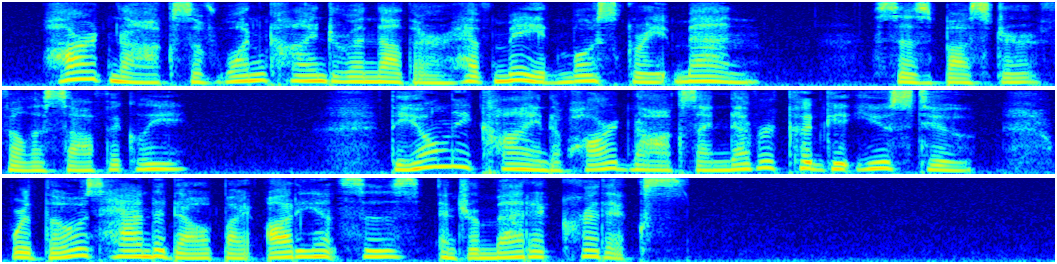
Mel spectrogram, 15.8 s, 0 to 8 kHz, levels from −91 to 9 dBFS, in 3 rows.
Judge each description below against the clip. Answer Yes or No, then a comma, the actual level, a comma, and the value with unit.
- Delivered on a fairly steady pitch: No, average, 4.3 semitones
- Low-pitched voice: No, medium, 175 Hz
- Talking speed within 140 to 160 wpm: Yes, average, 155 wpm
